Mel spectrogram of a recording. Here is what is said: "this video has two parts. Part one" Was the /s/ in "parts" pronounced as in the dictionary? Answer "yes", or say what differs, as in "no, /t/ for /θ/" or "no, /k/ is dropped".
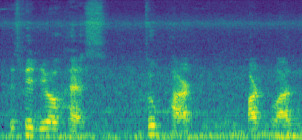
no, /s/ is dropped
